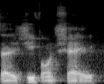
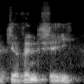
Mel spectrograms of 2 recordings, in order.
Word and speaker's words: Givenchy: Yeah, and it's I think the correct way to pronounce it is Givenchy, which of course in the West we just say Givenchy, and the animals we are.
